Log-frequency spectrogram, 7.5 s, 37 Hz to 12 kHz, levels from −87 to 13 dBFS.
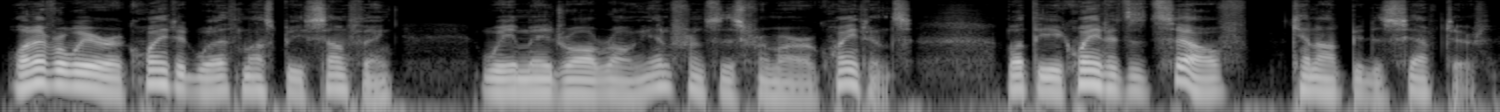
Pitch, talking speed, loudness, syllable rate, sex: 115 Hz, 185 wpm, -19 LUFS, 6.9 syllables/s, male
